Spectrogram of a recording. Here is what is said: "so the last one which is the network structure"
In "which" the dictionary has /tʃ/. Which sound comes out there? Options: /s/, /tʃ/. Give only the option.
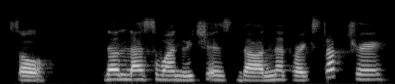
/tʃ/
